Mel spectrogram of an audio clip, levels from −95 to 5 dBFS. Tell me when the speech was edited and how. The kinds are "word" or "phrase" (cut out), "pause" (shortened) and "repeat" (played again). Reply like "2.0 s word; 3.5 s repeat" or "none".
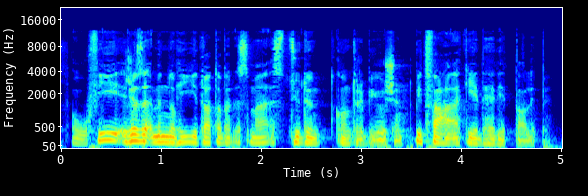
1.1 s word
